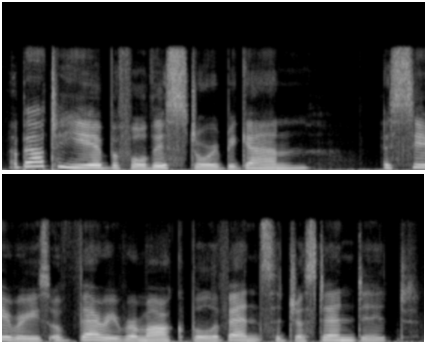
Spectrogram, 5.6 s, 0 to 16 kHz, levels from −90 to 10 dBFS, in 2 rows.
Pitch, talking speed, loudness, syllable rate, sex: 230 Hz, 170 wpm, -18 LUFS, 5.5 syllables/s, female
